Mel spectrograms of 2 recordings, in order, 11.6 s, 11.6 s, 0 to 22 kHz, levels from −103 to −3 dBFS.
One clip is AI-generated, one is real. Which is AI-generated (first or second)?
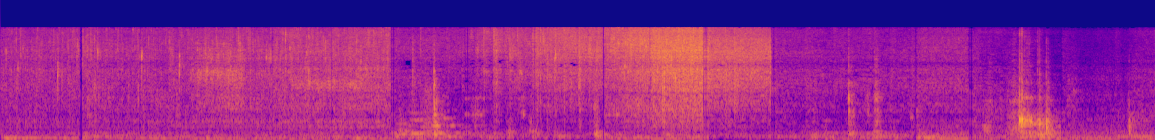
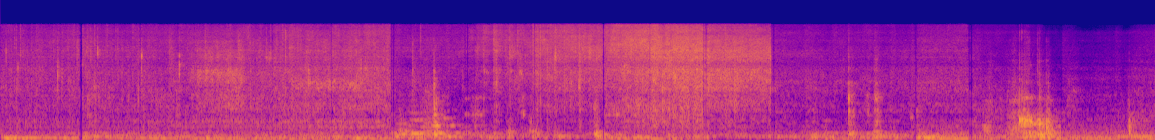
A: second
